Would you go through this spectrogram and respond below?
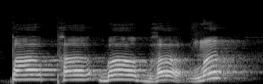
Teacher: ओष्ठ को क्या कर रहे हैं? स्पर्श, दोनों ओष्ठ छू रहे हैं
